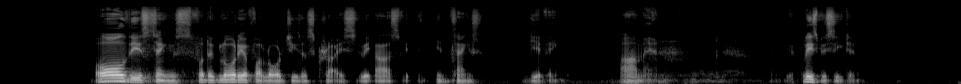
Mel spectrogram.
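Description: A man speaks solemnly through a microphone.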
